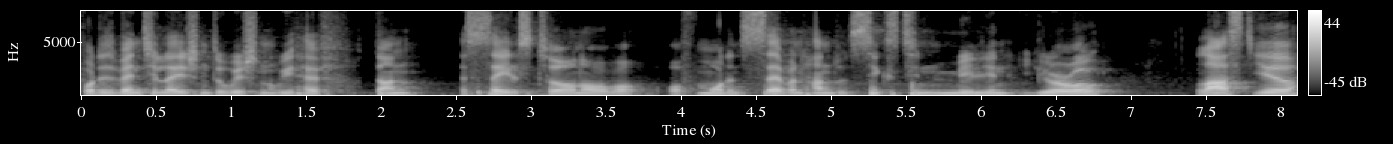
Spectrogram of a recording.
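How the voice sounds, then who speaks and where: A man with a strong German accent, medium in pitch, with ordinary pitch variation at a moderate pace. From Germany. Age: 30s. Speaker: product manager presenting at a trade summit. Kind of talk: conference presentation. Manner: halting, with filler sounds.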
